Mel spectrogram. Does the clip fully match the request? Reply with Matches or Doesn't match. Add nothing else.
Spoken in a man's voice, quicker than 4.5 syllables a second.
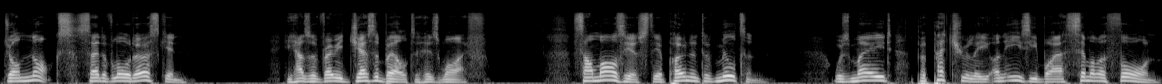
Matches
